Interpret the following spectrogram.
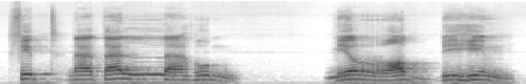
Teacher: Saat bertemu lam dan ro. Caranya langsung mentasdidkan lam dan r-nya ya. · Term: idgham bila ghunah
